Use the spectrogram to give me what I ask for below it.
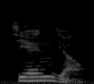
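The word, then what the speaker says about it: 煎饺: 군만두를 전 교라고 합니다 전교 중국어를 읽으면 지엔저라고 합니다 이거를 이제 군만두라고 합니다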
